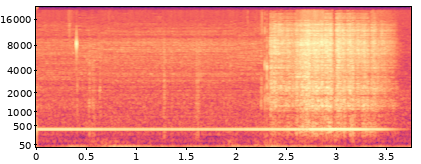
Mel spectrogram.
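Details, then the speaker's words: Sansui TU-X1 tuner after repair, AM section working: clean, steady mid-pitched tone near 400 Hz with very little hiss, probe on TP12, ready for final alignment; normal AM reception. "yep it's working perfectly so all we have to do is dial it in now and everything should be good"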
